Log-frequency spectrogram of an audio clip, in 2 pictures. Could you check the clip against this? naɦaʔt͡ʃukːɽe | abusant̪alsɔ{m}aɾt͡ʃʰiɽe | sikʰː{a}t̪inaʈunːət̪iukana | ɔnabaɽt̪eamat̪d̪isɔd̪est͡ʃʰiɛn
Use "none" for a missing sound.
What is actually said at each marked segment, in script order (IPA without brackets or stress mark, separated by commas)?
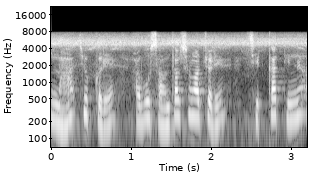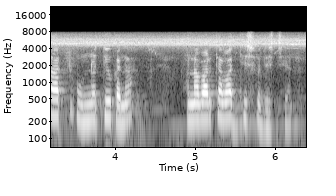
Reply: m, a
